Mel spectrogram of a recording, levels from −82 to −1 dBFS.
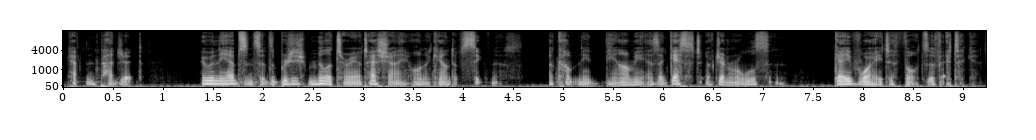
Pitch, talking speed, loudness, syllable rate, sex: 125 Hz, 195 wpm, -22 LUFS, 6.7 syllables/s, male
